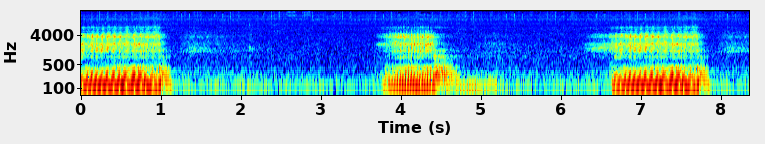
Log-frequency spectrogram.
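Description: Three loud, rough snores about three seconds apart, roughly 21 breaths a minute, quiet between them.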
